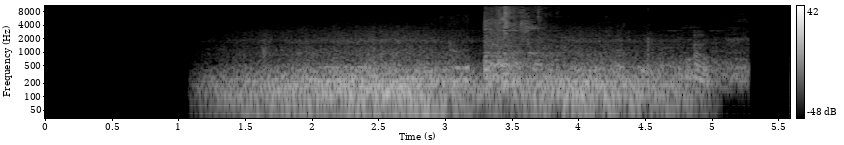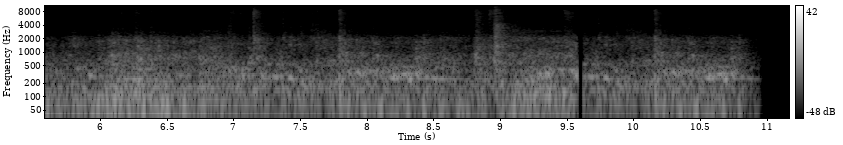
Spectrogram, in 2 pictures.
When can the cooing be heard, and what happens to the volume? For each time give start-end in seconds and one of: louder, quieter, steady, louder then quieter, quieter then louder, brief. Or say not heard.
1.5-10.9 quieter.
